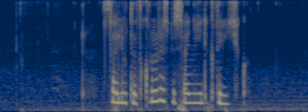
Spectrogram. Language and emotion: Russian, neutral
